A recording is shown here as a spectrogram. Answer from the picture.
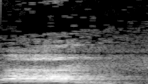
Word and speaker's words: calm: CALM काम। PSALM Shyam. इसमें P भी साइलेंट है और L भी साइलेंट, आगे पढ़ेंगे हम इसके बारे में भी।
